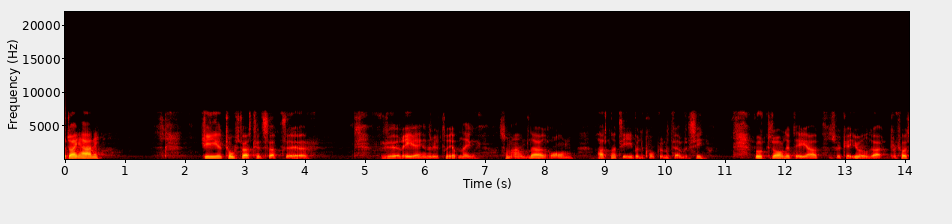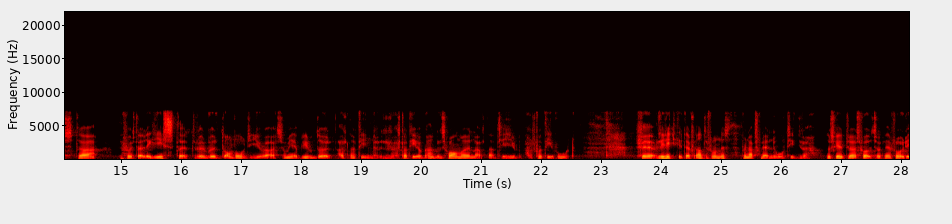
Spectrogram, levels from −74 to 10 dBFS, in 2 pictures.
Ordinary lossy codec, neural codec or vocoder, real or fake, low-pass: none; autoencoder, 22.05 kHz, a latent of 192 numbers a frame, VITS, trained on one speaker; fake; 7.2 kHz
